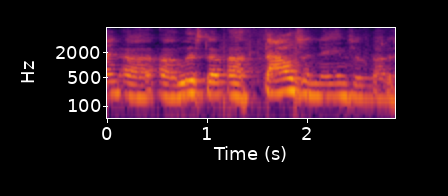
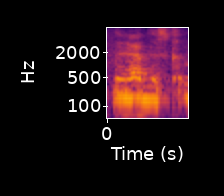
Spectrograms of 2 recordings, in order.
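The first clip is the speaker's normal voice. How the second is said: ordinary talk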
